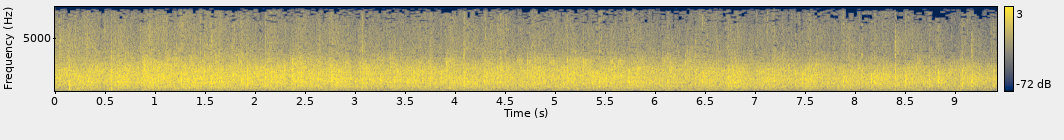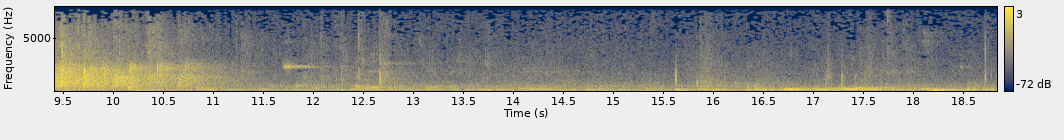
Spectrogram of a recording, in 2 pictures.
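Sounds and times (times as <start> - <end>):
audience applause welcoming a speaker to the stage: 0.0 - 11.3.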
